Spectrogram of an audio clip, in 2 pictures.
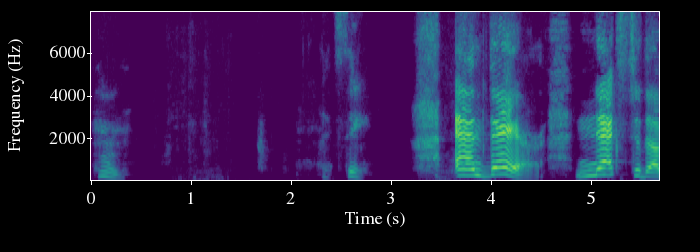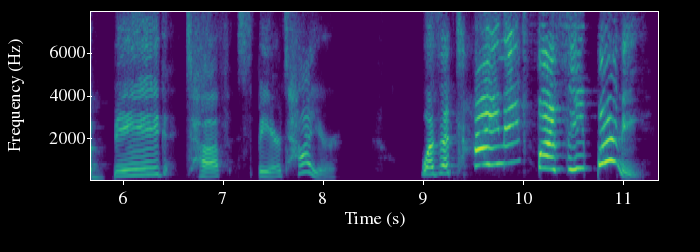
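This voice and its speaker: A woman with a high voice hosts a children's read-aloud, narrating a storybook expressively with emphasis, dramatic pauses, and questions for young listeners. The studio-quality recording has no room sound.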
